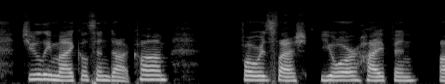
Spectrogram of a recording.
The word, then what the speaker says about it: Michelson: Julie spell your name pronounced at Michaelson but it's not spelled that way I found out so spelled wrong Mich els o n is missing the a okay great we'll have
